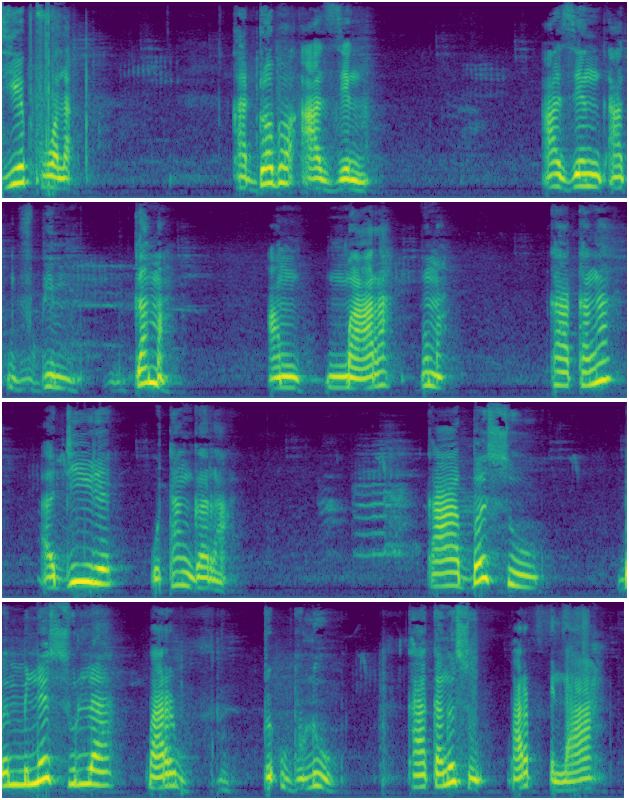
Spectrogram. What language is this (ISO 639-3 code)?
dga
